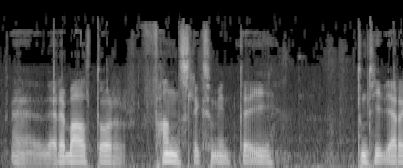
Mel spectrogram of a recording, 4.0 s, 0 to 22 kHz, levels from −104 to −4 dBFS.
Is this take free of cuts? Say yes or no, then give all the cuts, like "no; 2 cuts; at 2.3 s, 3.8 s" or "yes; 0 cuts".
yes; 0 cuts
